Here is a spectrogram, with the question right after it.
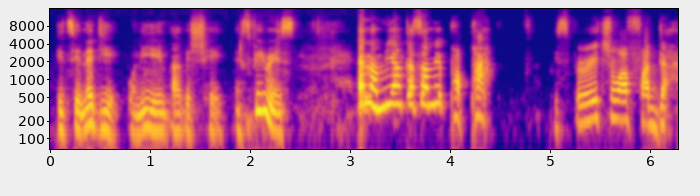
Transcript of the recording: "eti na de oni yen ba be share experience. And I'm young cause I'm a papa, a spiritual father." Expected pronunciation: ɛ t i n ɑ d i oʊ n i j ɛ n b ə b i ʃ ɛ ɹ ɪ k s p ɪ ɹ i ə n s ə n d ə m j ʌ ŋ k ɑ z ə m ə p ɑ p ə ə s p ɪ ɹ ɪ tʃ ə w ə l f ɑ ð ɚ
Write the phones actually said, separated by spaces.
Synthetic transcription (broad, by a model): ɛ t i n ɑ d i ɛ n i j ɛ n b ə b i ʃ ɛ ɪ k s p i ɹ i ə n s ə n ə m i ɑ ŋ k ɑ s ə m ə p ɑ p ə ə s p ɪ ɹ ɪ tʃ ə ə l f ɑ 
